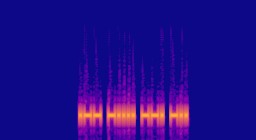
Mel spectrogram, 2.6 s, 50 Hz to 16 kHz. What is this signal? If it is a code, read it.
Morse code, heard as a keyed tone, about 47 wpm, 700 Hz. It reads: W6GD
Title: USA Call Signs - 4 Characters - Repeated 2x - 50wpm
